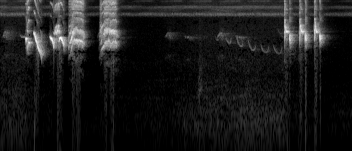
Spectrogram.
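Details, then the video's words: Orange-headed thrush in strong, continuous song used as a prompt for other birds: loud rich whistled phrases, a soft fading trill of looping notes, then three sharp high notes, over a steady thin background tone. "PANCINGAN anis merah ngeplong gacor rapat cocok untuk MERANGSANG bunyi tambah GACOR"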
